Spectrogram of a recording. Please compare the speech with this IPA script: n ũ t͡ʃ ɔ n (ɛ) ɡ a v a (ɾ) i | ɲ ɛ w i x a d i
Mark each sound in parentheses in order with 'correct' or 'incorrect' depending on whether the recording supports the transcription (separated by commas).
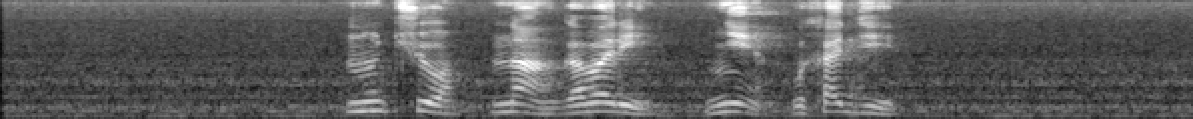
incorrect, correct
